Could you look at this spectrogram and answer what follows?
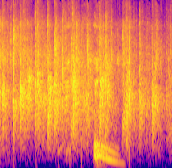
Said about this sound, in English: Oh, I think that deserves a round of applause.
